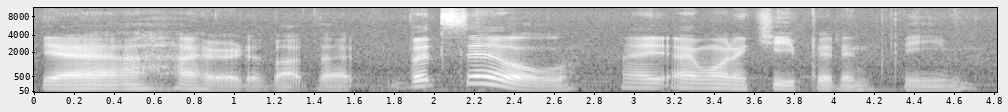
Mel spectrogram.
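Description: A man's voice: on the low side, sing-song, a little slow, a little mellow, a little hiss or hum. A man streaming a video game, chatting casually in a rambling way, stammering and laughing often. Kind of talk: casual let's-play chat.

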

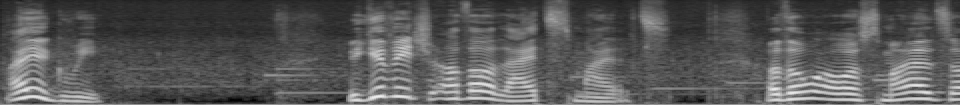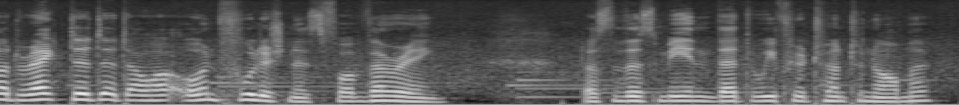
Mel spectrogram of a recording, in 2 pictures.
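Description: Here a higher-voiced man plays through a visual novel, reading its dialogue and narration in character as the male protagonist. His tone is fairly bright, his pace moderate, and music sits under his voice.

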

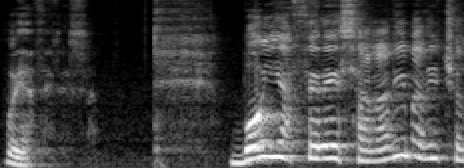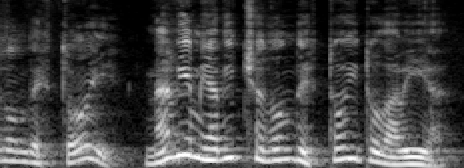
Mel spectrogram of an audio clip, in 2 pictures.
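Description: Husky, lively-voiced man streaming chess. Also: sits high, quick pace. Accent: Spain Spanish. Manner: chatty, playful, reads chat aloud while playing. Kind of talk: live chess stream commentary.

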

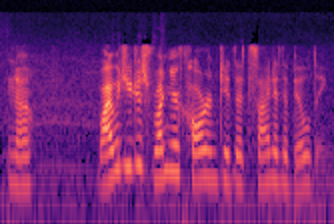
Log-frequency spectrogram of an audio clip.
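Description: Giggly high-voiced young woman gamer. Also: highs cut off, a little hiss or hum. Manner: excitable, giggly, quick to yelp. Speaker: gaming video co-host. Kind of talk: casual gaming chat.

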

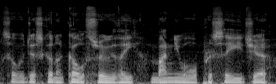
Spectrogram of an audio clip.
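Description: The host of an electronics repair channel narrates a hands-on bench demonstration, explaining each step in a measured, methodical voice-over. His voice is fairly low and darkish, with a flat delivery.

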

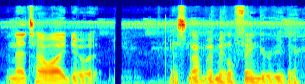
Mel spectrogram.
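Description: The audio is poor, with a little hiss or hum, as a middle-aged product reviewer talks briskly in a low, darkish voice with little pitch movement. He's in a driveway casually testing gear, thinking aloud and making dry jokes, wearing an action camera on his body.

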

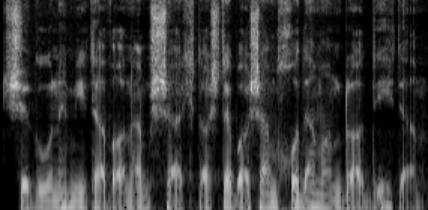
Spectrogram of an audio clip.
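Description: A man voicing a slow-spoken, calm and wary male peasant who answers his overseer dryly. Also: rumbling low, vocal fry, slightly rough, exaggerated voice. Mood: guarded. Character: calm, stubborn male peasant, guarded and dry.

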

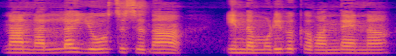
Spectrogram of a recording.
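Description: A woman reading a novel aloud, voicing a hurt young woman who pleads softly with her brother. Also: mid-range voice, level tone, normal speed, slight background noise, lightly acted. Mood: pleading. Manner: pleading, soft, resentful.

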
